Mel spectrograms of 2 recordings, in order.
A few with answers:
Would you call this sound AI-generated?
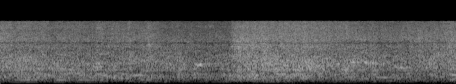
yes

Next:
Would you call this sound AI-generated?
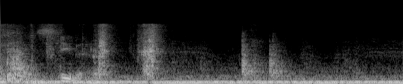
yes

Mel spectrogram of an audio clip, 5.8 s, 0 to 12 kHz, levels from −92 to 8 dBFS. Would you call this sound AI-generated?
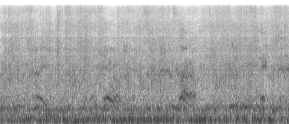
yes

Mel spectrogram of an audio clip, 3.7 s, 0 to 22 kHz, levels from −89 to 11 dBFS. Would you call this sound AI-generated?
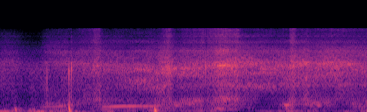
yes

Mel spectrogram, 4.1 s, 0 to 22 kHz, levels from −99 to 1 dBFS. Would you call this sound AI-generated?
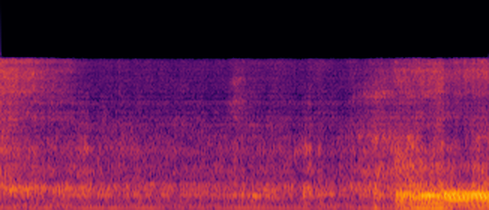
yes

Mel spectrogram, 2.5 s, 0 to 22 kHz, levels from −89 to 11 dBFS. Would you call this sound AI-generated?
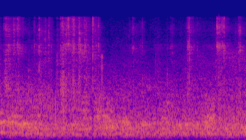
no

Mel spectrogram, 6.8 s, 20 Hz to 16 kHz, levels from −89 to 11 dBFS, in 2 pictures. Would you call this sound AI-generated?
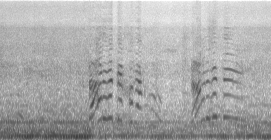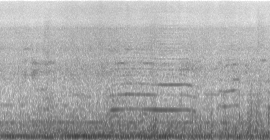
yes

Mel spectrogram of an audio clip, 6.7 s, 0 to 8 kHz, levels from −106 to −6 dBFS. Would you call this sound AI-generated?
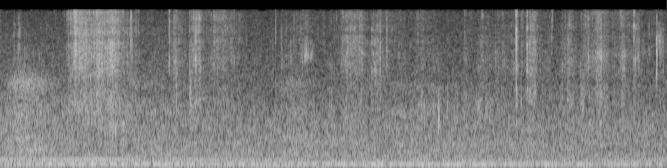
no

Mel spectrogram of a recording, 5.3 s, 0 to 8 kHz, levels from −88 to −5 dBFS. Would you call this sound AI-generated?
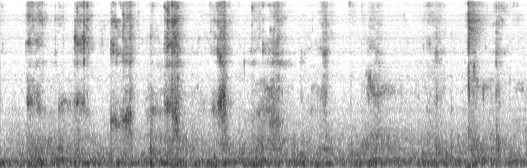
yes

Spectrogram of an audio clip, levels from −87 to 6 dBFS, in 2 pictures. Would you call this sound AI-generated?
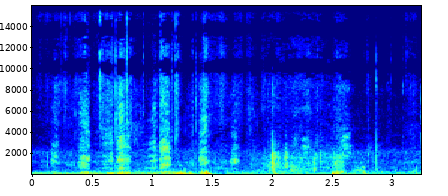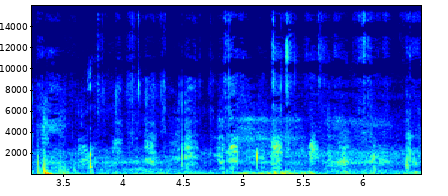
no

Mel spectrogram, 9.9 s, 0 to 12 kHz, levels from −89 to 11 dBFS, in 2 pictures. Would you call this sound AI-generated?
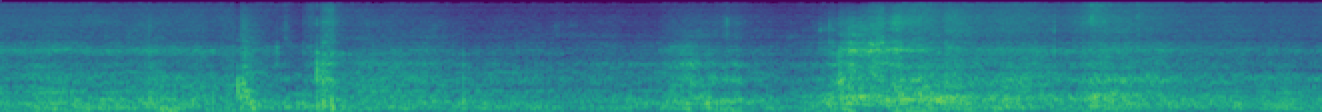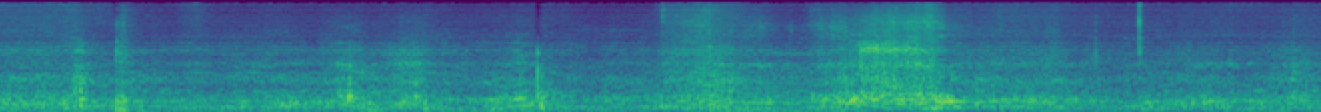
yes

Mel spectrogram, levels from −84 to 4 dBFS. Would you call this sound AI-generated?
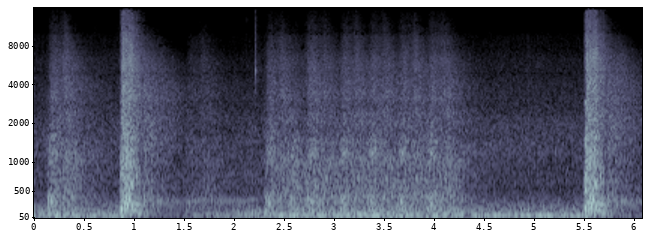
no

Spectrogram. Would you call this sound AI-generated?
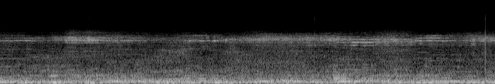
yes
